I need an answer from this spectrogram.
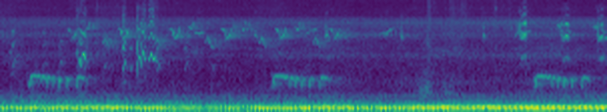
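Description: Sooty-headed bulbul nestlings giving high, thin begging chirps that grow busier near the end as a parent arrives at the nest. A short lower bird call comes three times, over a steady low hum.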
